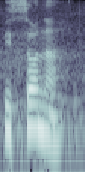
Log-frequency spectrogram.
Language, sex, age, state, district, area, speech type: Assamese, female, 45-60, Assam, Barpeta, rural, read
